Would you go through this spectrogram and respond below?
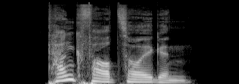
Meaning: dative plural of Tankfahrzeug
- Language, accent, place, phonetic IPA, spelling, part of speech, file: German, Germany, Berlin, [ˈtaŋkfaːɐ̯ˌt͡sɔɪ̯ɡn̩], Tankfahrzeugen, noun, De-Tankfahrzeugen.ogg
